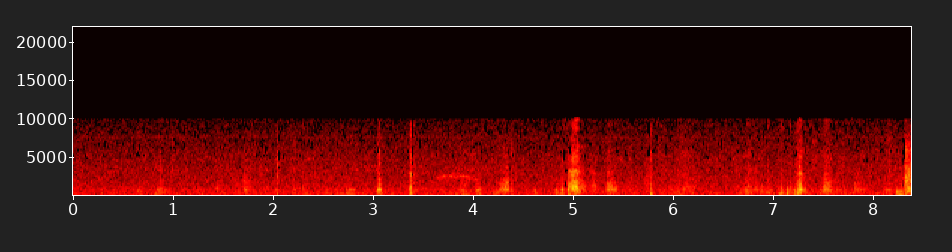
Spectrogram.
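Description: Faint, irregular clicks and taps of a knitting tool and yarn working loops over the plastic pegs of a Knifty Knitter loom while purling, the sharpest tap about five seconds in.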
